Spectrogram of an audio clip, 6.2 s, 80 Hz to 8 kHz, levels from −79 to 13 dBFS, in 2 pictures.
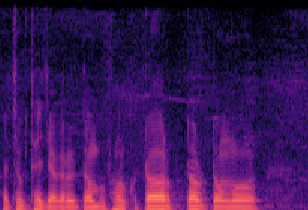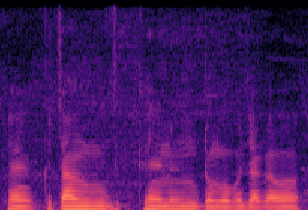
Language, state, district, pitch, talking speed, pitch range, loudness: Kokborok, Tripura, West Tripura, 120 Hz, 125 wpm, 115-125 Hz, -17 LUFS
